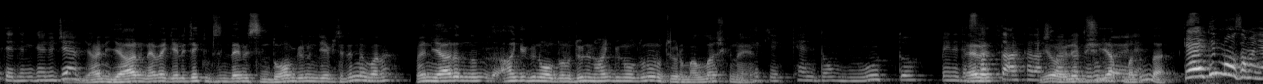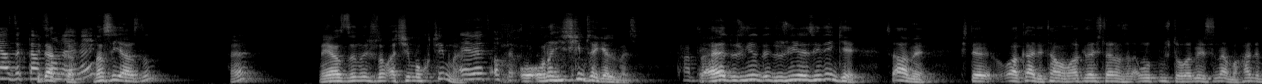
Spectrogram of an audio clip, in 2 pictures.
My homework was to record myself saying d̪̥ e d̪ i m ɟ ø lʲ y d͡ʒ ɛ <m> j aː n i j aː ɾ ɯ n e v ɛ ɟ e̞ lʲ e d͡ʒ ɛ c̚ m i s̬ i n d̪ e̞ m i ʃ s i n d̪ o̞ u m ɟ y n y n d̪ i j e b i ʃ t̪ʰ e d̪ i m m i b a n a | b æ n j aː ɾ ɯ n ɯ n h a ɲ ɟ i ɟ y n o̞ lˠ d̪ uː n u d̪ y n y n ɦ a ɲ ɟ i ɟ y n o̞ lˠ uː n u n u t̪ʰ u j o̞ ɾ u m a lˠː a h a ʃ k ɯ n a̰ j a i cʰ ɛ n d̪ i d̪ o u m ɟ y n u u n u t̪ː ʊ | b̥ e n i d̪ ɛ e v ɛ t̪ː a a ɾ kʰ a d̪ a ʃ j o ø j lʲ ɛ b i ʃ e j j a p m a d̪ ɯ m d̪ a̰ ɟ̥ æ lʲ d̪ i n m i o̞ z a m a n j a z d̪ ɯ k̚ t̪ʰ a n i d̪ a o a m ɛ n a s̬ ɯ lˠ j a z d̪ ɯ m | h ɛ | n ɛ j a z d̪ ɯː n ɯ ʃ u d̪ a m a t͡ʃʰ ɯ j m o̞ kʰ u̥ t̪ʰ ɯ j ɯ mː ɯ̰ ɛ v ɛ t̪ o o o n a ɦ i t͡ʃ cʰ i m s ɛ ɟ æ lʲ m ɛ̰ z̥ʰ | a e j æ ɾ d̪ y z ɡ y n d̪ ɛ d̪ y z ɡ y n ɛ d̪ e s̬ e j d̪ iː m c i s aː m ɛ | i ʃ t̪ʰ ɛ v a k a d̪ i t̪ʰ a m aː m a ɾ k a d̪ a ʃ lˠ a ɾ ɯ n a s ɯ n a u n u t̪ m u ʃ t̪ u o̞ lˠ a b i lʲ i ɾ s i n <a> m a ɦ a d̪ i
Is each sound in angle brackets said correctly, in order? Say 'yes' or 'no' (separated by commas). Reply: yes, yes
